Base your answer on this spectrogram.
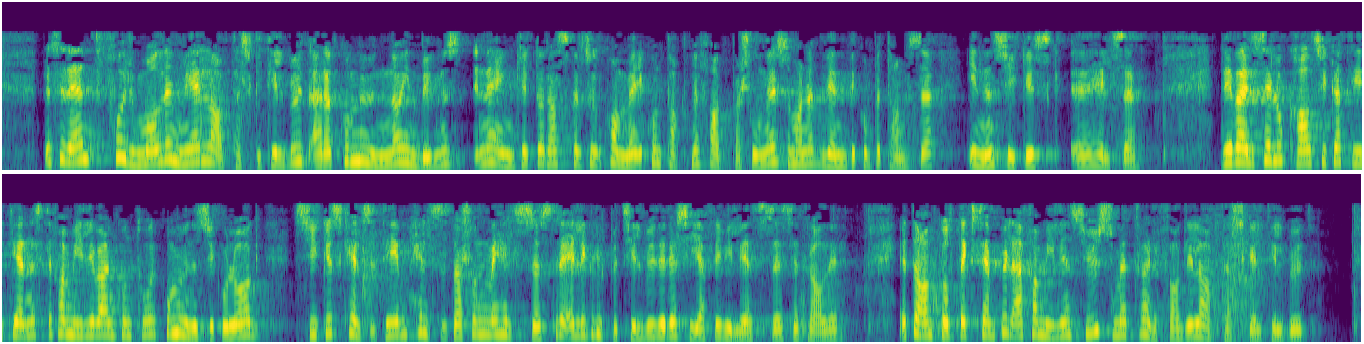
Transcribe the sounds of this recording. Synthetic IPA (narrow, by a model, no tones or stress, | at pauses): pʰɾɛsɪd̪ɛnt̪fɔɾmoːləmɛlɑːʋt̪ʰæʂkəlt̪ʰɪlbʉːd̪æɾɑt̪kʰʊmʉːnənəɔɪnbʏɡlnənəɛŋkəlt̪ɔɾɑskɑlkʰʉnːəkʰɔmːəɪkʊnt̪ʰɑkt̪mɛfɑːɡpʰæʂuːnəɾsɔmhɑɳœd̪ʋɛnd̪ɪkʰʊmpət̪ʰɑŋsə | ʔɪnːənsyːkɪskɦɛlsə | d̪̥ɛʋæɾəsæɪlʊkʰɑːlsʏkɪɑt̪ʰɾiːt̪ʰjeːnəst̪əfɑmiːljəʋæːɳkʊnt̪ʰuːɾkʰʊmʉːnəsʏkʊloːɡ | syːkɪskhɛlsət̪ʰiːmhɛlsəst̪ɑʂuːnmɛɦɛlsə̥sœst̪ɾəɛlːəɾɡɾʉpːət̪ʰɪlbʉːd̪ɪɾɛʂiːɑfɾɪʋɪlːɪheːt̪ssɛnt̪ʰɾɑːləɾ | ʔɛt̪ɑːnt̪̚ɡɔlt̪ɛksɛmpəlæɾfɑmiːlɪənshʉːsmɛɛt̪ʰːʋæɾfɑːɡlɪlɑːʋt̪ʰæʂkəlt̪ʰɪlbʉːd̪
